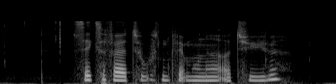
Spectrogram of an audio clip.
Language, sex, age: Danish, female, 30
